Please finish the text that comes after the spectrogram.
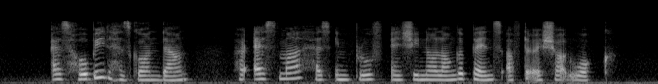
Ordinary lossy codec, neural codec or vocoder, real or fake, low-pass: none; codec, 16 kHz, 0.4 kbps, LongCat-Audio-Codec; fake; none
